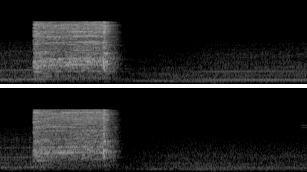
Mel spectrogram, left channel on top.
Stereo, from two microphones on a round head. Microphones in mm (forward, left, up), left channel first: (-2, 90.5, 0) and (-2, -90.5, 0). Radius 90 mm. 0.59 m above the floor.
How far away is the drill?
About 2 m.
